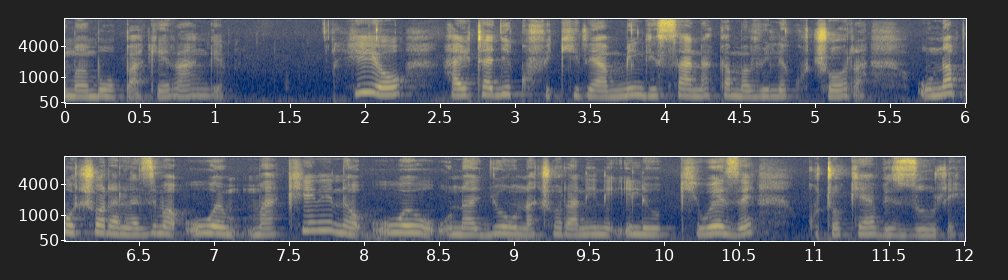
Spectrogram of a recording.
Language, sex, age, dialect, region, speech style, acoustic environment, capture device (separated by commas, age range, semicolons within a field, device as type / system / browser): Swahili, female, 25-34, Kenya - Nairobi Sheng-influenced, Kenya, happy; focused; excited, silence, desktop / Windows / Chrome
